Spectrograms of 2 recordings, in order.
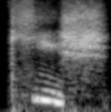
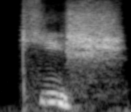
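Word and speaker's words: quiche: a luxurious layered cake the word Kish spelled Qi c h e is a noun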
